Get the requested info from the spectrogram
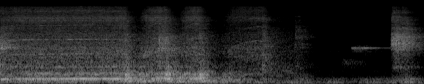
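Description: Cordless drill-driver running for nearly three seconds while driving a screw, its pitch steady at first and then wavering as it slows. A sharp knock follows near the end as the drill is set down on the concrete floor.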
